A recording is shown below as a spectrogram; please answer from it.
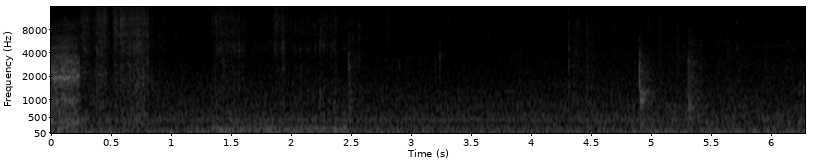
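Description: Faint rustling and crunching of gritty perlite potting mix and roots being handled and pressed into a plastic flat, with one brief click about five seconds in. A faint steady hum runs underneath and stops just after the click.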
